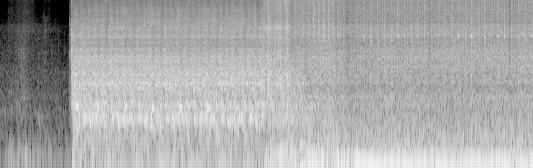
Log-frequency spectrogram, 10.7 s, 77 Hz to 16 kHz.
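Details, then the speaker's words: Birchwood 22 river cruiser boat engine after new spark plugs and distributor cap, cap refitted properly: cranks, catches and settles to a steady even idle, warm enough; works well. An exhaust gas leak is suspected at one end. "there you go it works well it's warm enough"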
